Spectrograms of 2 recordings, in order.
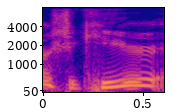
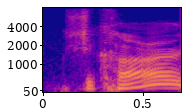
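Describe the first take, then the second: First: "Shakir" said with the stress on the second syllable, "sha-KEER", rising; corrected name. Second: "Shakar" said with a tentative, questioning rise; unsure name attempt. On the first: Reading the actor's name off the screen, "Shakir" with a rise. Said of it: "S H A K I R". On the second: Searching for the actor's name, a hesitant "Shakar". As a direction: try out "Shakar", not sure of it. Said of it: "Mustafa Sha". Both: Shown as a demonstration.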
